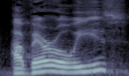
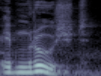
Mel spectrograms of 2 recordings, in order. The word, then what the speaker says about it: Averroes: and Averroes, which is another very bad pronunciation for Ibn Rushd.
